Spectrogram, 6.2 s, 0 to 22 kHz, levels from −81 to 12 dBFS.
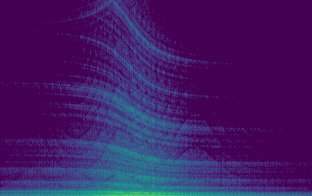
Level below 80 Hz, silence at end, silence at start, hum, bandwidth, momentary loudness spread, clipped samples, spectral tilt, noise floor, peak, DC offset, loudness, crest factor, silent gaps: -24 dBFS; 1 s; 0.25 s; none; over 20 kHz; 24 LU; under 0.1%; -7 dB/octave; -49 dBFS; -2 dBFS; under 0.1%; -18 LUFS; 18 dB; none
